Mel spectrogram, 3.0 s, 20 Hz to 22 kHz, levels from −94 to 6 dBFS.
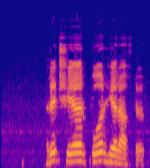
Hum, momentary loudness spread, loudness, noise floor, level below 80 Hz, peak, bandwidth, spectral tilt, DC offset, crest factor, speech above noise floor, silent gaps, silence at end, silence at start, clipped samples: none; 16 LU; -15 LUFS; -54 dBFS; -62 dBFS; 0 dBFS; 9.2 kHz; -3.5 dB/octave; under 0.1%; 18 dB; 38 dB; none; 0.1 s; 0.95 s; under 0.1%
